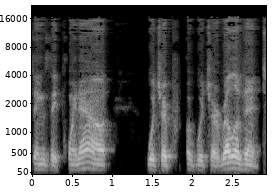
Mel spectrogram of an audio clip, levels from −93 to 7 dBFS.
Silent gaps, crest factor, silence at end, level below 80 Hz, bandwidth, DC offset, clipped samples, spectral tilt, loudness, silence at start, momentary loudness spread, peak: none; 18 dB; 0 s; -66 dBFS; 17 kHz; under 0.1%; under 0.1%; -4.5 dB/octave; -21 LUFS; 0 s; 11 LU; -4 dBFS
